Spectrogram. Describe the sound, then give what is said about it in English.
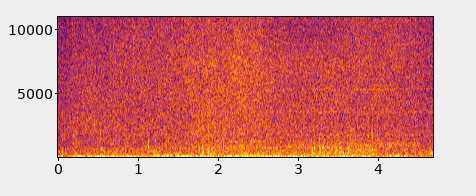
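A steady, heavy wash of surging water, like waves swelling and rolling, with a deep low rumble and constant roar that never lets up. No voices. “The bloodied water swelled, and then one small creature plopped out onto dry land.”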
